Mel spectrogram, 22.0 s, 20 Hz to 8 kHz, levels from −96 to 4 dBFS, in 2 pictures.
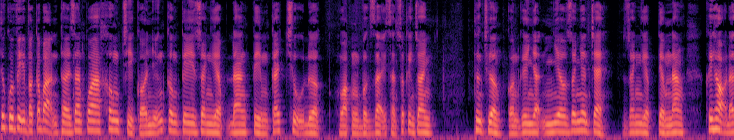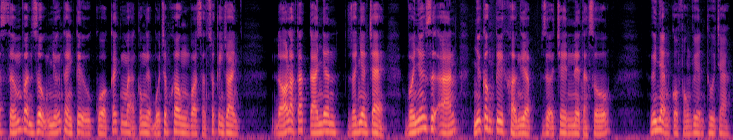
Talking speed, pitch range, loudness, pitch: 250 wpm, 115-145 Hz, -24 LUFS, 130 Hz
